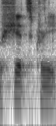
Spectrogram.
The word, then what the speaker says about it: Schitt's Creek: It's How did they get away with naming a show Schitt's Creek? Schitt's Creek. Because it's not spelled like shit. I know.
